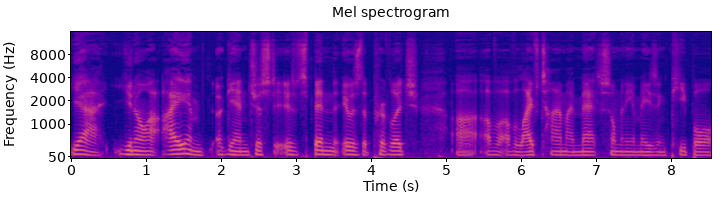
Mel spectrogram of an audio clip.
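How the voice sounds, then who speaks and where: Delivered at a fairly slow pace with fairly even intonation, this is a plain, everyday voice. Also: man, fairly low pitch for a man. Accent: American. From Idaho, Nampa. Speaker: politician and army veteran. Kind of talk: interview.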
